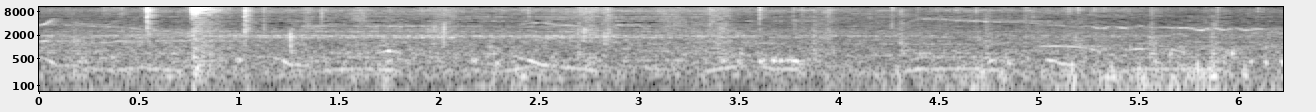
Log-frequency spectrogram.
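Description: Pigeons coo with soft, repeated throaty rolls at a pigeon seller's loft, close and moderately loud, over a steady background hum, with a few sharp wing or cage clatters and a voice talking.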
